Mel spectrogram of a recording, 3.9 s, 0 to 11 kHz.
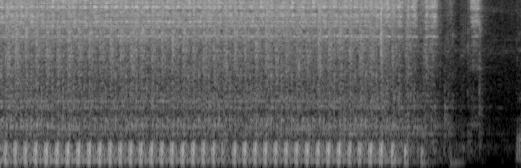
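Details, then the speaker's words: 2007 Honda Rancher 420 ATV after a valve adjustment, running without its air filter: a brief rattle at first crank, then an even, quick single-cylinder putter with no valve clatter before shutoff; healthy idle with the valves good and tight. "sting my rattle just a little bit right when it first cranked but wants to all gets to the top in it should quiet down pretty quick"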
